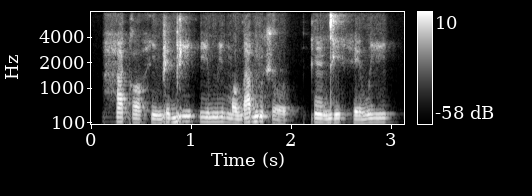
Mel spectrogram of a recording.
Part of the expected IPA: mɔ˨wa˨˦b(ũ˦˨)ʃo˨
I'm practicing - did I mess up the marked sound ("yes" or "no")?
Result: no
